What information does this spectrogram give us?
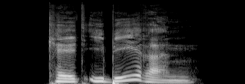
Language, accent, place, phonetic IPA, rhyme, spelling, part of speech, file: German, Germany, Berlin, [kɛltʔiˈbeːʁɐn], -eːʁɐn, Keltiberern, noun, De-Keltiberern.ogg
- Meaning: dative plural of Keltiberer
